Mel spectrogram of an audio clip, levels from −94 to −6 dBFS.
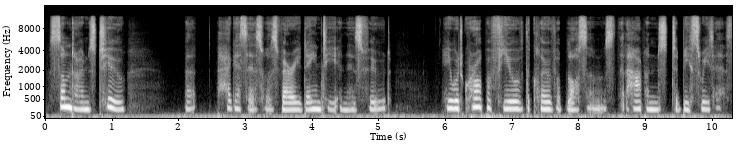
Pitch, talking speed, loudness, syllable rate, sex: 210 Hz, 140 wpm, -19 LUFS, 3.6 syllables/s, female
